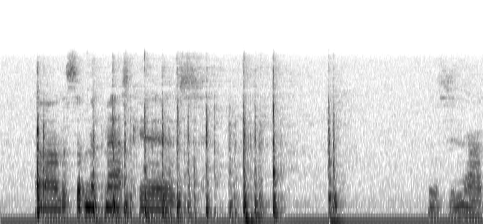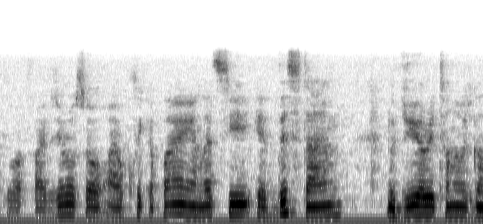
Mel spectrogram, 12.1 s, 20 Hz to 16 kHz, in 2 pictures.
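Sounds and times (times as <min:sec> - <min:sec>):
faint steady low hum: 0:00.0 - 0:12.0
computer keyboard keystrokes: 0:00.5 - 0:04.3.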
